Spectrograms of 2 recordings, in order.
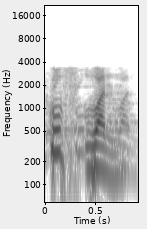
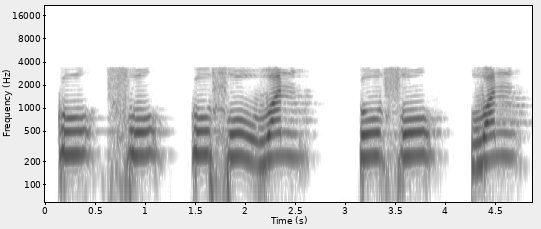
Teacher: اس کو بعض لوگ پڑھتے ہیں کف ون، تو کف ون نہیں، کاف پر پیش ہے، فا پر پیش ہے، دونوں کے پیش یہ صحیح سے ادا کریں گے، ہونٹوں کو گول بھی کریں گے اور بغیر کھینچے بغیر جھٹکا دیے معروف ادا کریں گے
